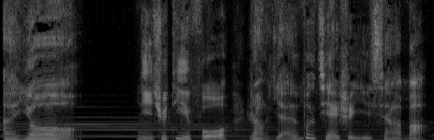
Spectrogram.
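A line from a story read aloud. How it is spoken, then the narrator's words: Gentle voice. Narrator (Chinese): 徐清霜继续柔声道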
